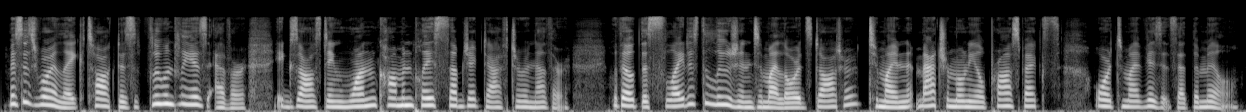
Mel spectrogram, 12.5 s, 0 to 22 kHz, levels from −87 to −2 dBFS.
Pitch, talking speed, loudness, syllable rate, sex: 215 Hz, 160 wpm, -18 LUFS, 5.3 syllables/s, female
